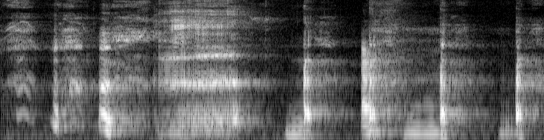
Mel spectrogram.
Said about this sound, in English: You okay? I almost cough puked.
